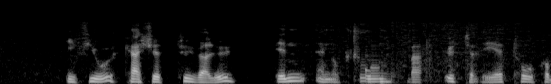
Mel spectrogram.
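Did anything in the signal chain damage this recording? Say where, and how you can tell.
Yes, at the network stage: repeated packet loss (robotic sound) from 3.49 to 4.30 s. Dropouts of up to 66 ms are patched by extending the previous sound, so the span turns choppy, with pieces missing. A spectrogram shows smeared, repeated frames and broken harmonics.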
